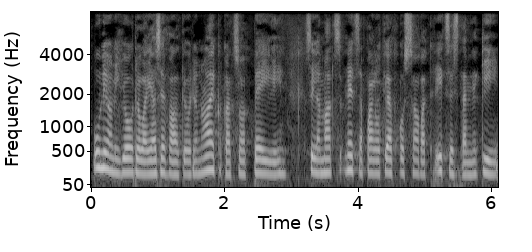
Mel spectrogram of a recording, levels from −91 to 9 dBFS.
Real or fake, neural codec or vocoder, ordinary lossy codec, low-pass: fake; codec, 16 kHz, 2 kbps, FreqCodec, larger model; none; none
